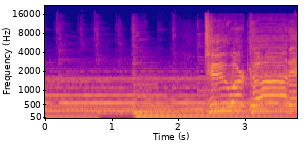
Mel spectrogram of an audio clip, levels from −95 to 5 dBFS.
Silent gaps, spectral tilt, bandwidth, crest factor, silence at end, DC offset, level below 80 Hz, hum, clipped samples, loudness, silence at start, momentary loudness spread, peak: none; -5 dB/octave; 17 kHz; 14 dB; 0 s; under 0.1%; -28 dBFS; none; under 0.1%; -18 LUFS; 0 s; 10 LU; -4 dBFS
